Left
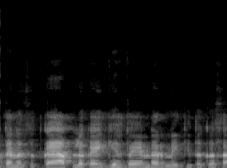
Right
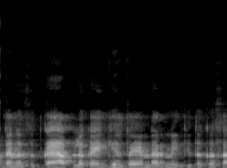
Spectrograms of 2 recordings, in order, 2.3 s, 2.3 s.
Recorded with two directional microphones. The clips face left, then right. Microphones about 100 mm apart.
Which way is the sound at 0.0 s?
30° left (ahead or behind).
